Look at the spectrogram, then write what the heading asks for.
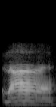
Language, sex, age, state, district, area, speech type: Tamil, male, 18-30, Tamil Nadu, Thoothukudi, rural, conversation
